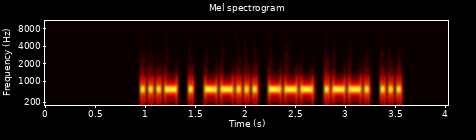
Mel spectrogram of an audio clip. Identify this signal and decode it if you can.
Morse code, heard as a keyed tone, about 32 wpm, 700 Hz. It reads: VE7OPS
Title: DXCC-100 Call Signs - 6 Characters - 30wpm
